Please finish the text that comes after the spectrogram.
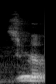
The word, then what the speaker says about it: pseudo: सूडो science, सूडो P silent, सूडो science जी, क्या होती है सूडो साइंस?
